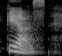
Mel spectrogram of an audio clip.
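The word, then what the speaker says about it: chaos: इन द केयास, इसको हम क्या प्रोनाउंस करते हैं, केयास।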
